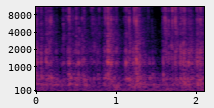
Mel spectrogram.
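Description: A plastic snack bag crinkling and crackling in quick irregular bursts as it is tugged and pulled at the top, failing to tear open.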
